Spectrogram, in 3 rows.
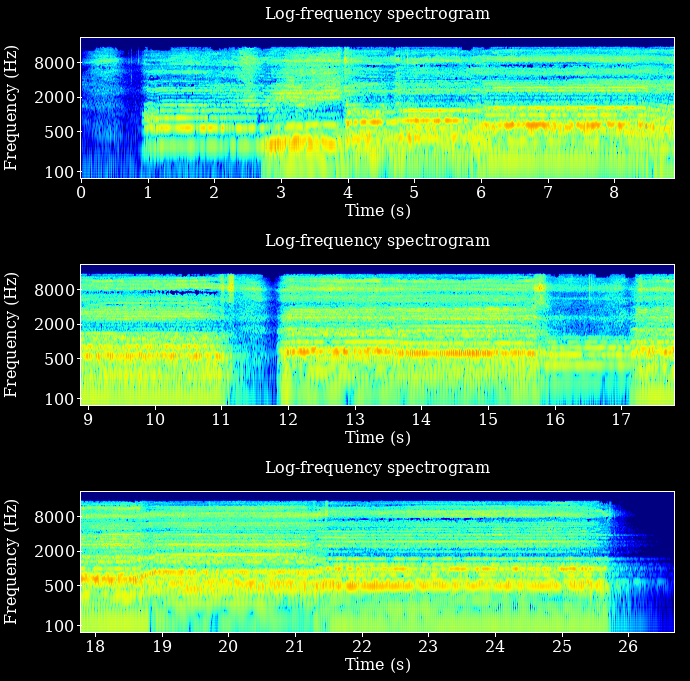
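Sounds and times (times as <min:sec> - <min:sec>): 
tenor singing: 0:00.9 - 0:26.1.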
